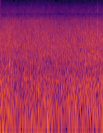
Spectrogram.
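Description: Ocean waves wash against a sailboat on an open-sea passage between Australia and Indonesia, a continuous close rushing of water and wind with no break or voice.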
